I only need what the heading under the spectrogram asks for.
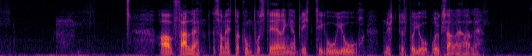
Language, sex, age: Norwegian, male, 45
